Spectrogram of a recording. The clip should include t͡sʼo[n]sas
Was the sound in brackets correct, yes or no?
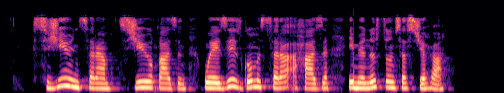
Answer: yes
